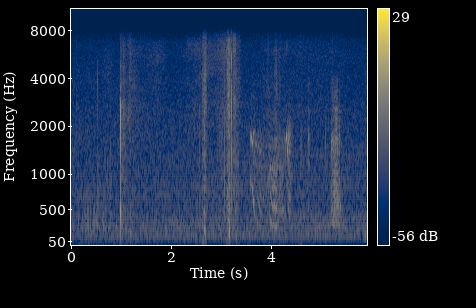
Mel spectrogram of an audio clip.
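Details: Brief squeaky, gliding gurgles and soft pops from a pet's belly, gut sounds from gas and fluid moving: borborygmi (stomach gurgling).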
